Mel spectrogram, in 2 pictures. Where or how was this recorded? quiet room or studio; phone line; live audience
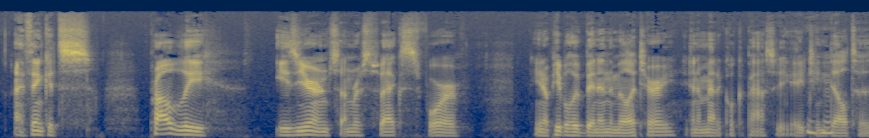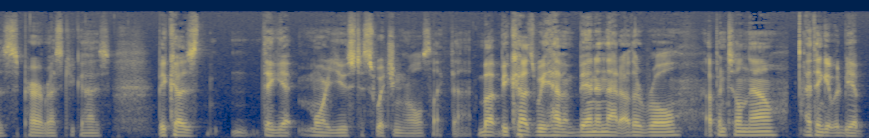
quiet room or studio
